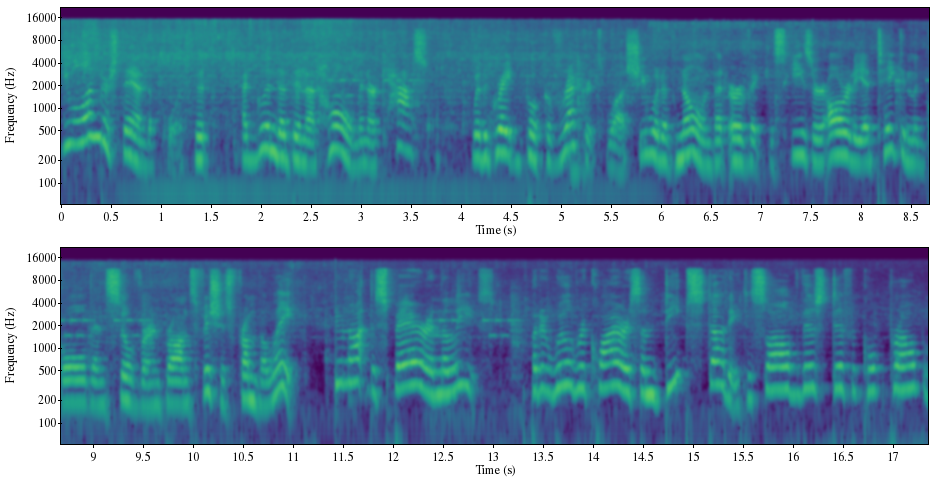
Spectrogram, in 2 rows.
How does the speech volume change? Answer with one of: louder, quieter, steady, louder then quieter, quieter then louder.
steady.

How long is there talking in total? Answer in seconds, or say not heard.
17 s.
